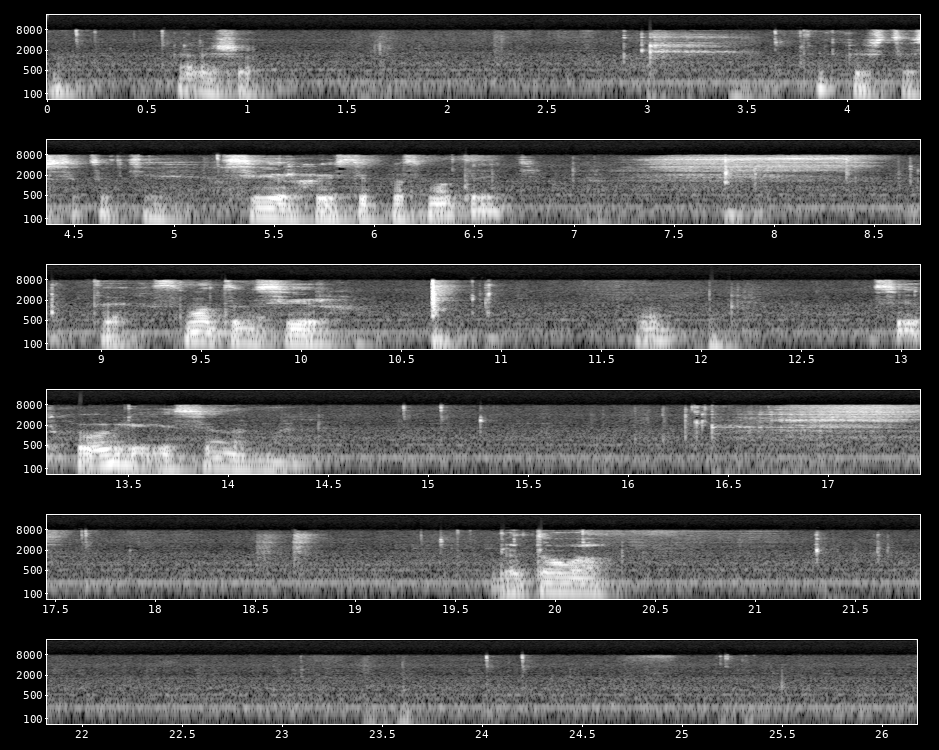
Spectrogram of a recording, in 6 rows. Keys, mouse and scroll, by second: 0.4-3.5 middle drag, 4.2-7.3 drag, 7.7 KP_7, 8.6 KP_7, 10.6 KP_7, 14.8 click, 17.6-20.5 middle drag, 21.4-22.3 scroll up 1, 22.3-22.9 scroll down 1.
